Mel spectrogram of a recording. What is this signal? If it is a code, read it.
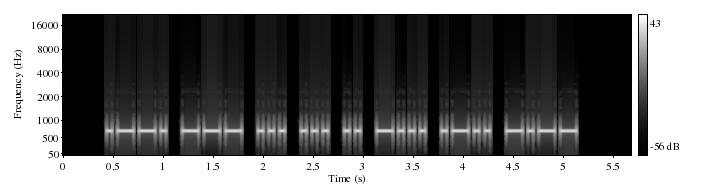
Morse code, heard as a keyed tone, about 22 wpm, 700 Hz. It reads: POSSIBLY
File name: 06-Chapter-06 22 WPM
